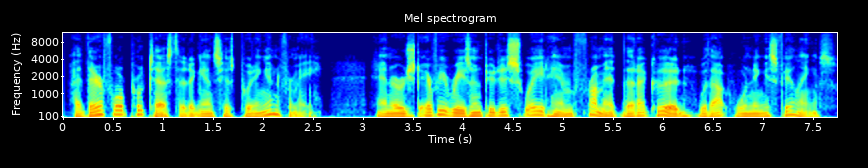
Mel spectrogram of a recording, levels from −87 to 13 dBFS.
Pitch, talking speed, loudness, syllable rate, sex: 115 Hz, 195 wpm, -16 LUFS, 5.9 syllables/s, male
